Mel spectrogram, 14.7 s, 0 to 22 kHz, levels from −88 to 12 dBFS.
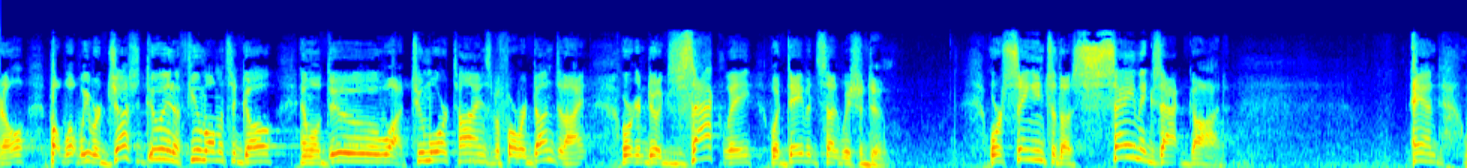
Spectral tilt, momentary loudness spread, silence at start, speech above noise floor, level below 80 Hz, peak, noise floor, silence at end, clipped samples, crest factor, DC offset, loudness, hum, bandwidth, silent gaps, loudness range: -4 dB/octave; 6 LU; 0 s; 32 dB; -48 dBFS; 0 dBFS; -49 dBFS; 0 s; under 0.1%; 18 dB; under 0.1%; -17 LUFS; none; 10.5 kHz; none; 4 LU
